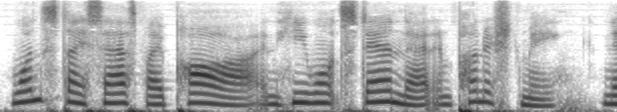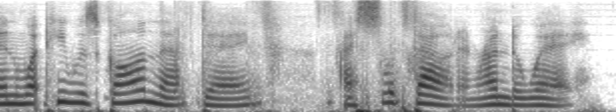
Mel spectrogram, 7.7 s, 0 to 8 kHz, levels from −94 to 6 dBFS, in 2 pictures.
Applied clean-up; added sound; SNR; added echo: neural separator model SepFormer DNS4.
